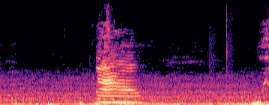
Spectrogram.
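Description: A cat meowing once: one long, steady call a little under a second long, about halfway through.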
